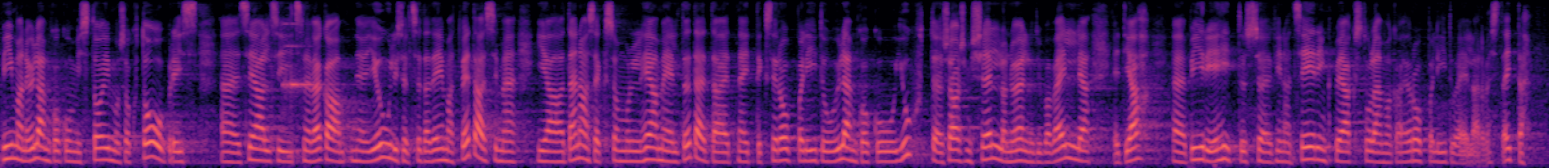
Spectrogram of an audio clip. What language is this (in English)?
Estonian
